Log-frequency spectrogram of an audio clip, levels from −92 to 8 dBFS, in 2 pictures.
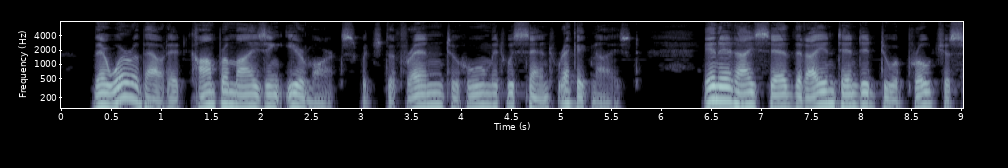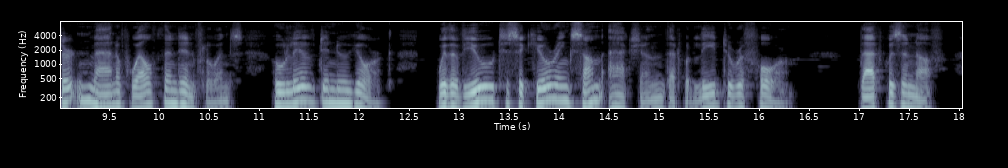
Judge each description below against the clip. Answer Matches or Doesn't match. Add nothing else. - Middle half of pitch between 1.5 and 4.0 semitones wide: Doesn't match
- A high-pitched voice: Doesn't match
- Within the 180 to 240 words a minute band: Doesn't match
